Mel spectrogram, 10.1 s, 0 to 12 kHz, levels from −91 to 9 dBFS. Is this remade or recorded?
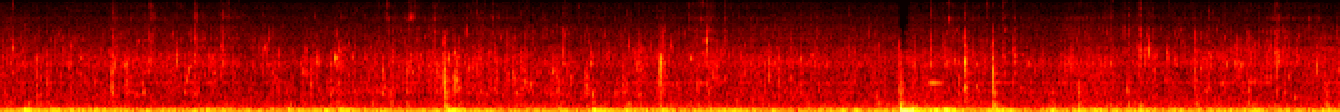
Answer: remade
